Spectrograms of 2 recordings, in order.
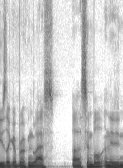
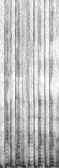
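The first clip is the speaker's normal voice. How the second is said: quick, high mock tongue-twister; squad goon; 6 semitones higher, faster than usual. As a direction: rattle it off like an eager goon. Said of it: "one of the goons in his little squad was like".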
